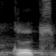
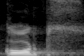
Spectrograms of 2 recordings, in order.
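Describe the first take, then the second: First: कॉप्स with no r, "kops"; कॉप्स with the p sounded, r silent; taught pronunciation. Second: कॉर्प्स with the r sounded; कॉर्प्स read as spelt; wrong pronunciation. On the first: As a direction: say कॉप्स, dropping the r. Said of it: "कॉप्स बोलते हैं इसको". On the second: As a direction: say कॉर्प्स, r and p both heard. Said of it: "लेकिन गलत तरीका है". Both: Shown as a demonstration.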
